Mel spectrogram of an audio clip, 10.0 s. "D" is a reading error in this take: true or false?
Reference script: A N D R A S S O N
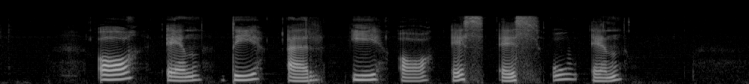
false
